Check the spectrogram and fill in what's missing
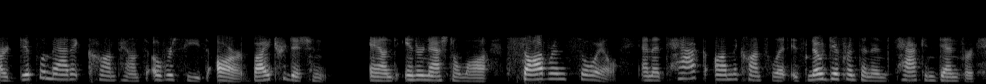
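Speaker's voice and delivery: ordinary delivery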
